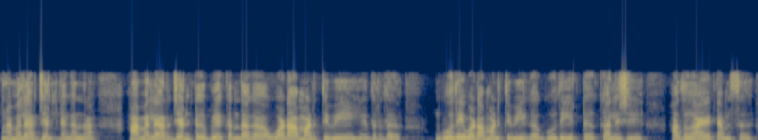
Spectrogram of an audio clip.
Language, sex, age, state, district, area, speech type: Kannada, female, 30-45, Karnataka, Gadag, rural, spontaneous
